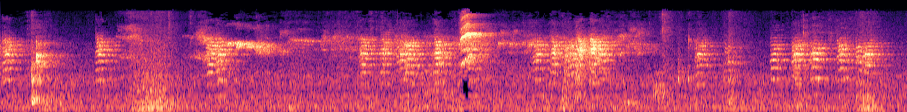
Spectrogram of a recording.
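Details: Canary song, bird examined for being male: fast rolling trills and chirps in continuous sequence, with a piercing high note midway and steady background hiss.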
